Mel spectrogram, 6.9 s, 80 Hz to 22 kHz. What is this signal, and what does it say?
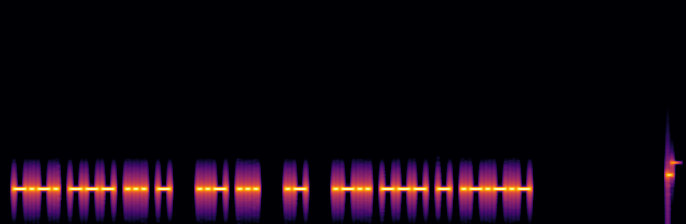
Morse code, heard as a keyed tone, about 30 wpm, 700 Hz. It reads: COST US A LOT.
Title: Sentences from Top 1000 Words - Review Part 5 - 30wpm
